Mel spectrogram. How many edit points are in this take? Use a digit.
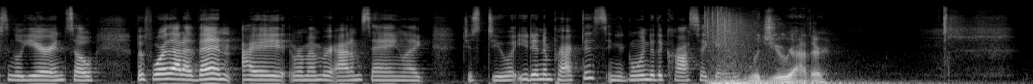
1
